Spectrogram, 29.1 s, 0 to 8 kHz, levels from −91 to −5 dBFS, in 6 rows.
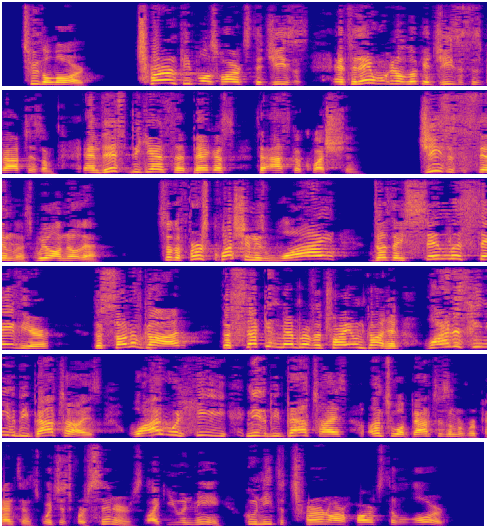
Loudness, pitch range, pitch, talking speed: -18 LUFS, 195-280 Hz, 225 Hz, 190 wpm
